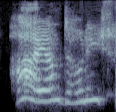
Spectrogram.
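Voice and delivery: put-on very high, squeaky kid greeting; boy's unbroken voice. Fifteen-year-old greeting the band's big guy, boyish squeak. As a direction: pipe up like a small boy. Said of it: "My voice had probably barely changed".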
